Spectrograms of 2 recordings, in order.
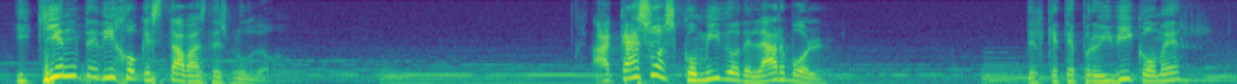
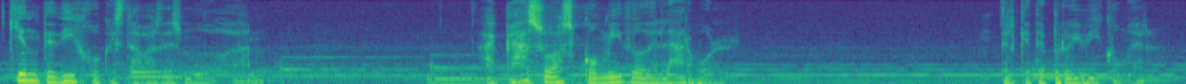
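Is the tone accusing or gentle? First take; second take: accusing; gentle. First: It sounds accusing, like seeking someone to blame. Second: It sounds gentle, like inviting a confession.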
